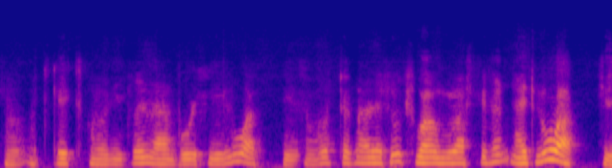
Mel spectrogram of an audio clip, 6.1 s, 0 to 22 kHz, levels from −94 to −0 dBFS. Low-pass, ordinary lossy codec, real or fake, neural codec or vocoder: 14.4 kHz; none; fake; codec, 44.1 kHz, 2.6 kbps, DAC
